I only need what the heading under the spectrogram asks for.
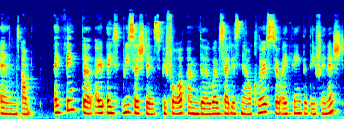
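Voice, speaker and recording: The speaker is a woman with a medium pitch. She talks with a non-native accent. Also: ordinary pitch variation, moderate pace. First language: not English. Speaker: fundraiser organizer. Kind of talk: interview. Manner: halting, many fillers.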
